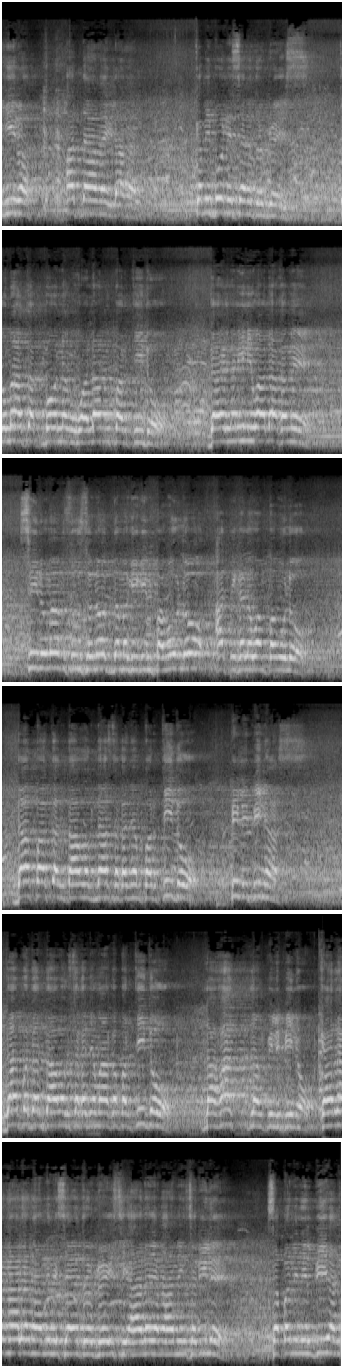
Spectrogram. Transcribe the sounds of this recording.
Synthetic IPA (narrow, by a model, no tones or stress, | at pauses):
hiːɾɐp̚ | ɐt̪̚nɐŋaːŋɐʔɪlaːŋɐn | kɐmɪponɪsɛnɐt̪oɹɡɹɛjs | t̪ʊmaːt̪ɐk̚bonɐŋwɐlaŋpɐɾt̪iːd̪o̞ | d̪aːhɪlnɐniːnɪwaːlakɐmɪ | siːnʊŋaŋsuːsʊno̞d̪̚nɐmɐɡiːɡɪŋpɐŋuːlo̞ʔɐt̪̚ɪkɐlɐwaŋpɐŋuːlo̞ | d̪aːpɐt̪ɐŋt̪aːwɐɡ̚nɐsɐkɐɲːaŋpɐɾt̪iːd̪o̞ | pɪlɪpiːnɐs | d̪aːpɐt̪ɐŋt̪aːwɐɡsɐkɐɲːaŋmɐŋakɐpɐɾt̪iːd̪o̞ | lɐɦat̪̚nɐŋpɪlɪpiːno̞kaːɾaŋaːlɐnɐŋmɪnɪsɛnd̪ɾoɡɾɛjsɪʔaːlɐjɐŋʔaːmɪŋsɐɾiːlɪ | sɐpɐnɪnɪlbiːhɐn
